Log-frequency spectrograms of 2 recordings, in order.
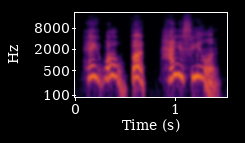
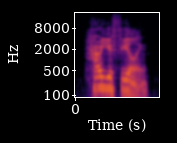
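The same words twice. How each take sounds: First: Put-on high, gentle check-in to the child; demo to child. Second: Said in the usual way. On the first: Shown as a demonstration. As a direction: ask it lightly, pitched way up. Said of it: "we're just gonna say". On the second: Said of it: "Just that simple question of".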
